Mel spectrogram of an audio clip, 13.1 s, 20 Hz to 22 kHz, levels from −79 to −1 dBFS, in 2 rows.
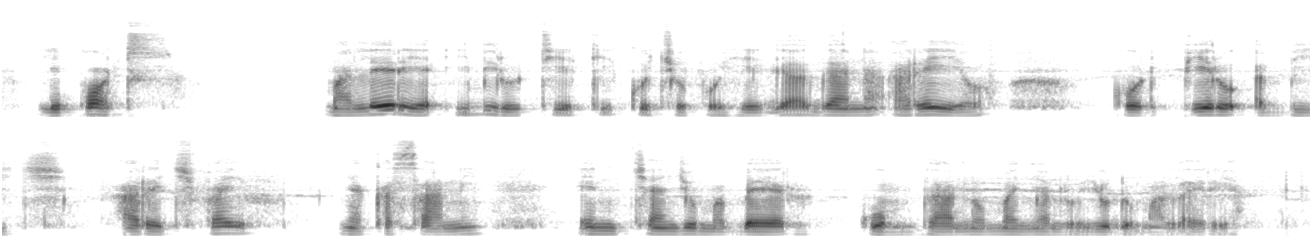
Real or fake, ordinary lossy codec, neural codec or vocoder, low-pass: real; none; none; 10.8 kHz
